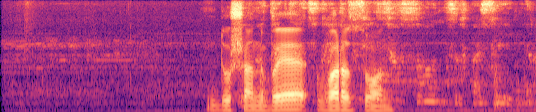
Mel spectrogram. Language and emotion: Russian, neutral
